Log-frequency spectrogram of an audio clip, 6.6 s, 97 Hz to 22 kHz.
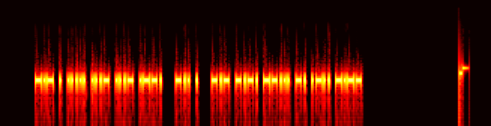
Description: Morse code, heard as a keyed tone, about 42 wpm, 700 Hz. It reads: KE5VVP DE KC7NLY
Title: USA Callsign DE Callsign 45wpm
